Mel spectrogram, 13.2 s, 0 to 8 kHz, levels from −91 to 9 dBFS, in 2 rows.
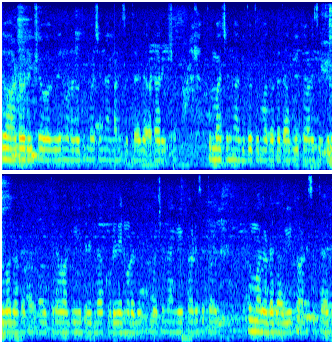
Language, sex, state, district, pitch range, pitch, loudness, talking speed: Kannada, female, Karnataka, Bellary, 180-190 Hz, 185 Hz, -34 LUFS, 130 wpm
